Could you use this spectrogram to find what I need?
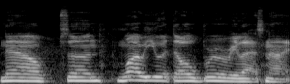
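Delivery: stern lawman-like voice. Game master as Sheriff Blunt questioning the player in an interview room, Sheriff Blunt voice. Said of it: "It's the sheriff. / [name] sits you down".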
